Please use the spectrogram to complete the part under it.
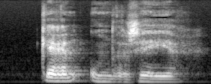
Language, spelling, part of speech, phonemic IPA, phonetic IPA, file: Dutch, kernonderzeeër, noun, /ˈkɛrn.ɔn.dərˌzeː.ər/, [ˈkɛr(ə)n.ɔn.dərˌzeː.jər], Nl-kernonderzeeër.ogg
- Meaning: nuclear submarine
